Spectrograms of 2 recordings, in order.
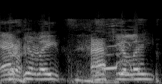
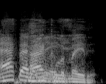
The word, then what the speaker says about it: acclimated: Like accolate. Yeah, that's our How do you say it? vocabulary. Acclimated. Acclimated.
